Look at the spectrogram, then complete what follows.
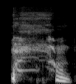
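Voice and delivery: sharp dry cough. Real, not acted. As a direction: cough hard mid-sentence. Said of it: "pardon me".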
